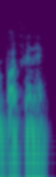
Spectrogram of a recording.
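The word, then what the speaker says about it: Botvinnik: Buffenik. I was just doing a Buffnik game in analyzing one of Buffnik's games and the cool thing about Bvenic or Bfinick to pronounce it correctly is that he was so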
